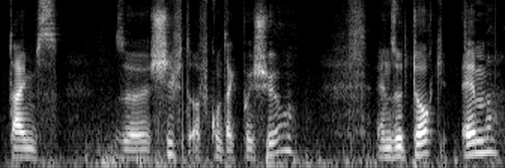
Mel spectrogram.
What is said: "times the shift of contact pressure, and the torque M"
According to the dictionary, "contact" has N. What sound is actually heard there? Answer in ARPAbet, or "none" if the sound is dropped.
none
